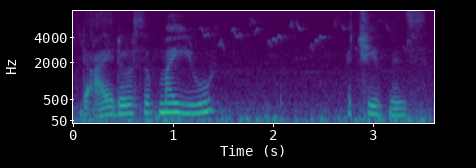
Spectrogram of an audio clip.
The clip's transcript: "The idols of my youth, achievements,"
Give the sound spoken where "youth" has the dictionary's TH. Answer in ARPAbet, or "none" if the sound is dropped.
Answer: T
